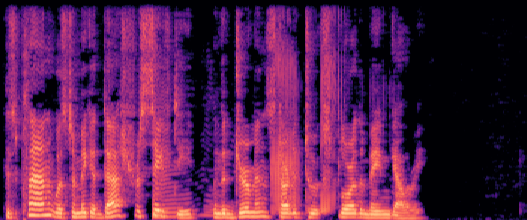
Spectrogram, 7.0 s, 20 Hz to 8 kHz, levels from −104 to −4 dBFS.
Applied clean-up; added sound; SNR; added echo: classical method Wiener filter.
